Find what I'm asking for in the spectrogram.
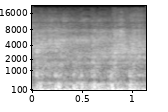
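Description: A manifest freight train led by an SD60E locomotive rumbles past, with a steady, loud low roar of rolling cars and no voices.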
